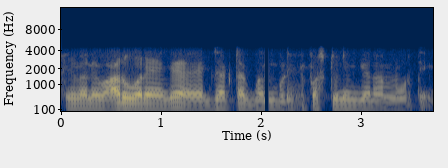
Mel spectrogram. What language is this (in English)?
Kannada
